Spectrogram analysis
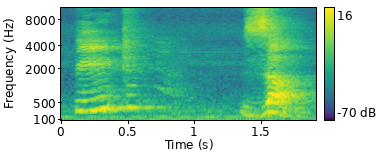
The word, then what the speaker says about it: pizza: में बिल्कुल ठीक है, इसके प्रोनाउंसिएशन में कुबाहतारी है और वो ऐसे है कि जो इसके नॉन नेटिव स्पीकर है वो इसको पिज्जा नहीं प्रोनाउंस करते, वो इसको प्रोनाउंस करते हैं पीट जा। पीट जा यानी टा साउंड भी उसमें वो मिलाते हैं। पीट पिज्जा यानी आई लॉन्ग वन हो जाएगा और इसमें एड टा साउंड का होगा, बाकी वही जी एंड आ साउंड यानी पिज्जा।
